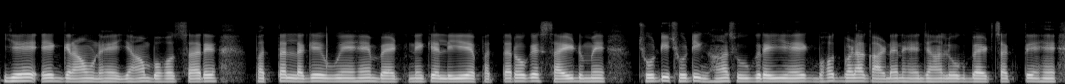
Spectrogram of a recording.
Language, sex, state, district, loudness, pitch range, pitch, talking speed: Hindi, male, Bihar, Jahanabad, -16 LUFS, 140-150 Hz, 145 Hz, 185 wpm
